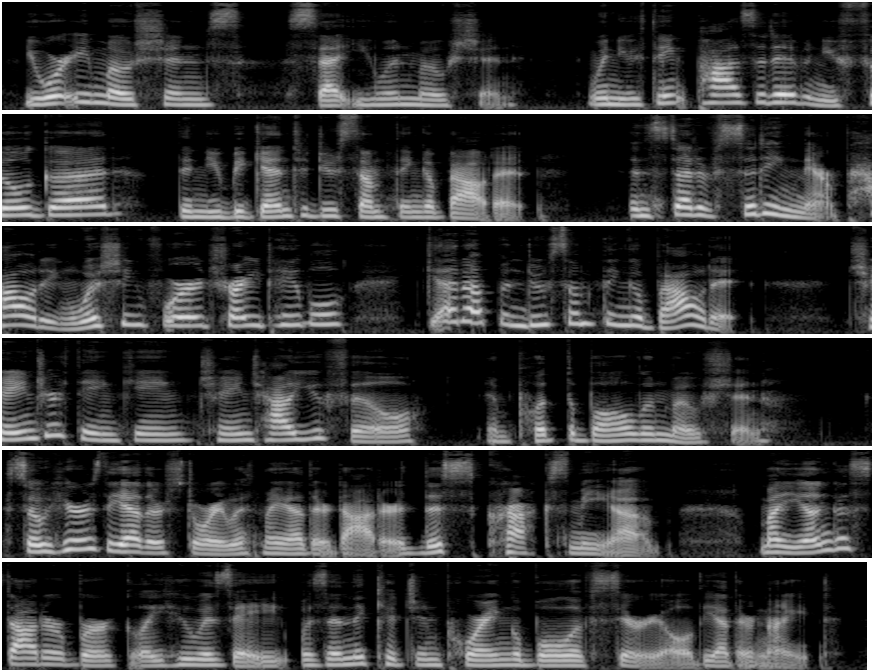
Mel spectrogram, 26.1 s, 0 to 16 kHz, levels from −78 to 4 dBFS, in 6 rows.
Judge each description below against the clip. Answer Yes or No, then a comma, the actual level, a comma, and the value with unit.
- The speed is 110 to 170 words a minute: No, average, 195 wpm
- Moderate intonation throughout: No, wide, 6.6 semitones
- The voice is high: Yes, high, 215 Hz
